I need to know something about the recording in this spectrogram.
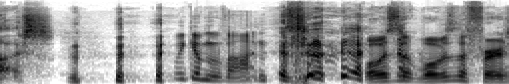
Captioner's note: Ian laughing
